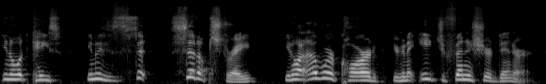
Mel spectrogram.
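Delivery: hammed-up strict father at dinner; scolding dad.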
